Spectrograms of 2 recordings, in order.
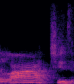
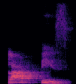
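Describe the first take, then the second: First: The second consonant is a 't' sound. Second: The second consonant is a 'p' sound. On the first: The speaker calls it wrong. "não é látis" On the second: The speaker calls it right. "lápis, P bilabial"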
